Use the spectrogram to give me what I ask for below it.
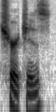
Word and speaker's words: Chvrches: It's pronounced Chvrches. It is a Roman spelling of it. This is the band's explanation. It's a Roman spelling where in the Roman language, the Roman alphabet, V is substituted for U.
